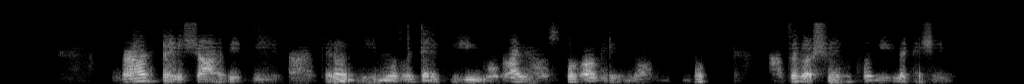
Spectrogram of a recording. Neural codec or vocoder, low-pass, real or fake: codec, 44.1 kHz, 0.9 kbps, DAC; 7.2 kHz; fake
